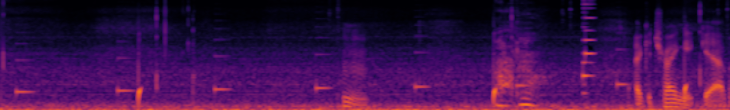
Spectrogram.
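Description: A short electronic blip sounds repeatedly.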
